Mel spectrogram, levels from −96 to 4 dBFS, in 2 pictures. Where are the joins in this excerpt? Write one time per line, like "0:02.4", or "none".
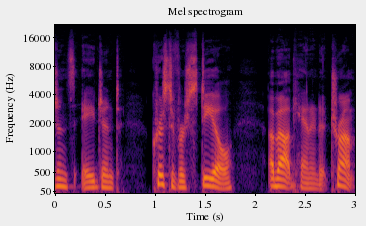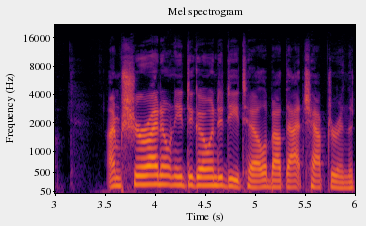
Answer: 0:02.4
